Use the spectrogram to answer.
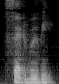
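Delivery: lively storybook read-aloud; gentle children's story narration. A narrator's reading. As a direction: read it bright and clear for little ones. Reads picture book to children.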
